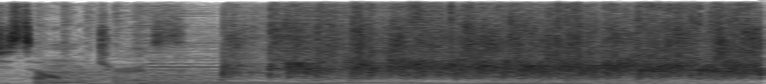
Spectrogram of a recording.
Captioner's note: applause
